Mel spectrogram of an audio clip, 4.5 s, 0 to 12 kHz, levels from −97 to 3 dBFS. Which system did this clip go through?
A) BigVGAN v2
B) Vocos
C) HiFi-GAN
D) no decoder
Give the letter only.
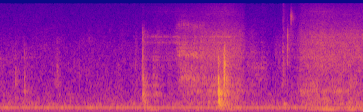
D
